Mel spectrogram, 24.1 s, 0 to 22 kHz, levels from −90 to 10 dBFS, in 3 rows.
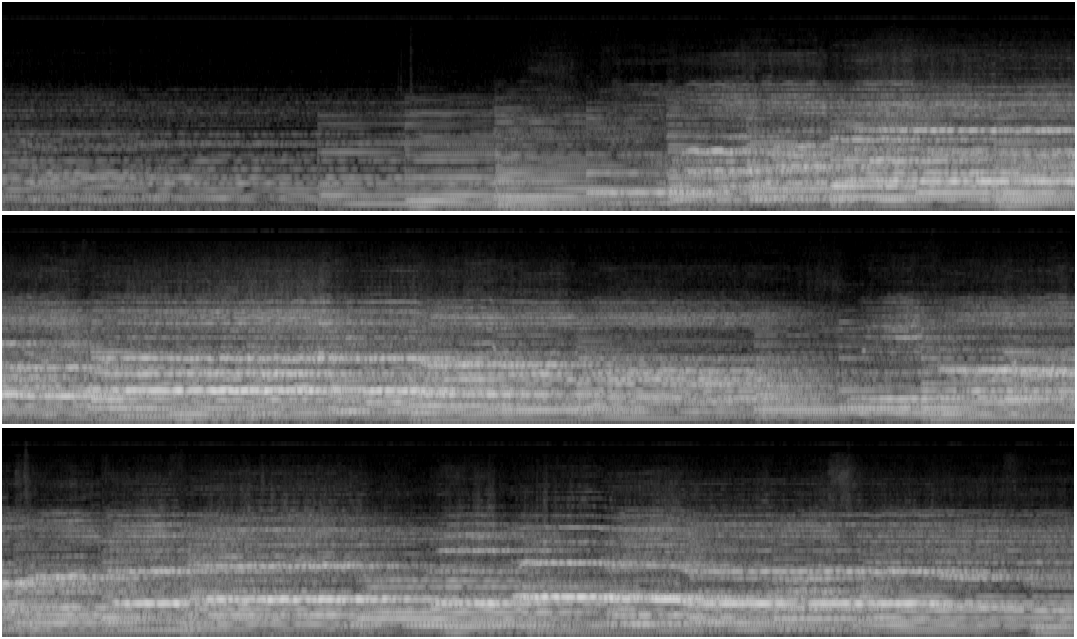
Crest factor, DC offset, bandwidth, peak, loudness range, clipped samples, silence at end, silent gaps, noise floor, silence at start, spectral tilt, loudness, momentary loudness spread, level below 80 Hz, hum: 14 dB; under 0.1%; 8.6 kHz; -6 dBFS; 13 LU; under 0.1%; 0 s; none; -41 dBFS; 0 s; -6.5 dB/octave; -19 LUFS; 16 LU; -54 dBFS; none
